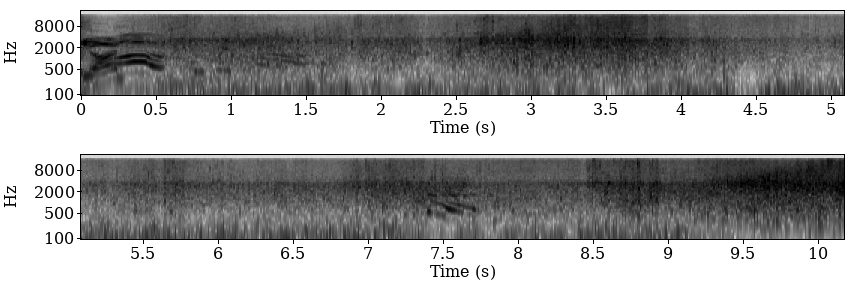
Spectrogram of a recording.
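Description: Wind buffeting the microphone in a steady, gusting rumble, with small waves washing on the shore.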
